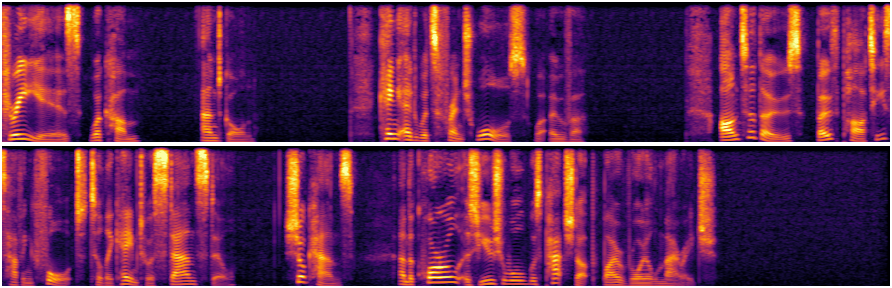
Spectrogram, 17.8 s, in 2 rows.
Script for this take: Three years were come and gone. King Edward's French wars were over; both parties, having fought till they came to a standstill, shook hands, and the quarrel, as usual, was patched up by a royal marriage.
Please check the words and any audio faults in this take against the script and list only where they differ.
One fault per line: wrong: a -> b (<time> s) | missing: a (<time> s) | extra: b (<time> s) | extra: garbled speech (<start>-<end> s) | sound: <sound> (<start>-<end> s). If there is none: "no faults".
extra: unto those (7.2 s)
